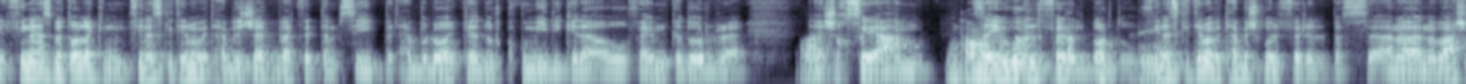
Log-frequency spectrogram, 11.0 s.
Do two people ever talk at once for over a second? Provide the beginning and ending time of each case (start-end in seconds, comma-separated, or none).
7.1-8.8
